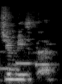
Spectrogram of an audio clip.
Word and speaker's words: Jamisa: Am I saying that correctly? I don't want to butcher your name, Miss Jamisa. I already butchered the whole tech part, so you get a pass. But you actually did say it right. It's Jamisa. Beautiful, beautiful, beautiful.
